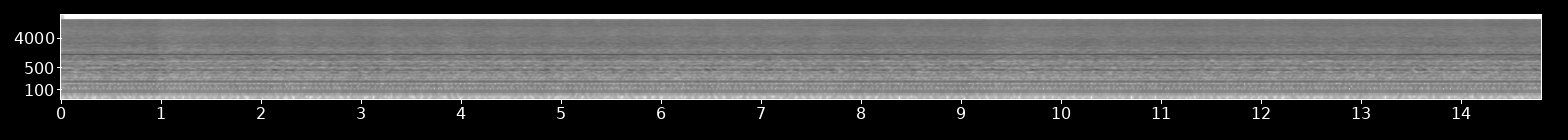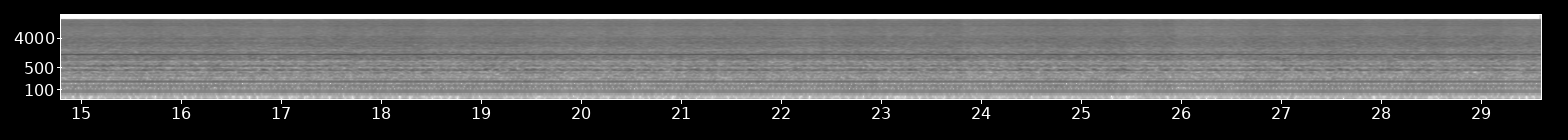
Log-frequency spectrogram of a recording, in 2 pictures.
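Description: Quincy piston air compressor running steadily, with a steady high whine over the motor and pump noise, as it builds its tank pressure back up past 150 psi toward its 175 psi cut-out after air was drained.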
